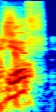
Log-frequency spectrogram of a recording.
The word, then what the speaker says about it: GIF: That's the correct pronunciation for both.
